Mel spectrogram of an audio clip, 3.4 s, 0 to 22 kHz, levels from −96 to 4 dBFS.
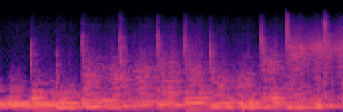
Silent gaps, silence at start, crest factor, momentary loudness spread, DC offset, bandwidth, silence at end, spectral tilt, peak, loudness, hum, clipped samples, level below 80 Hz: none; 0 s; 12 dB; 3 LU; under 0.1%; 14 kHz; 0 s; -5.5 dB/octave; -16 dBFS; -29 LUFS; none; under 0.1%; -62 dBFS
